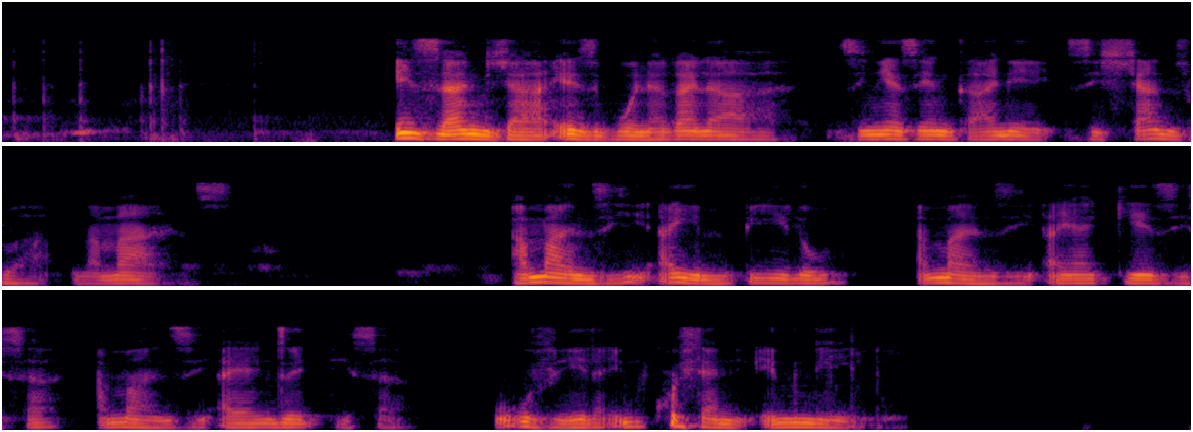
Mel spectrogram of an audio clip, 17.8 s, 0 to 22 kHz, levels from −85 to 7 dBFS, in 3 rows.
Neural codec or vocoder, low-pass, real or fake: codec, 16 kHz, 2 kbps, FunCodec, trained on LibriTTS, 25 frames a second; 7.2 kHz; fake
